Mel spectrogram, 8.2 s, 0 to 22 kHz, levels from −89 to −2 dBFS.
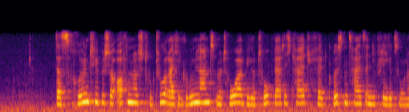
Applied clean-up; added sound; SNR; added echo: none; none; none; none.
